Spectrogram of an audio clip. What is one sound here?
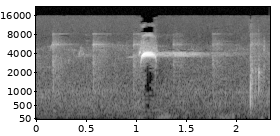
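A referee's whistle blows once, sharply.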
